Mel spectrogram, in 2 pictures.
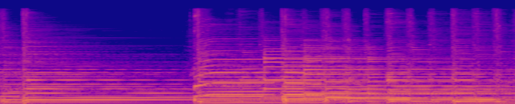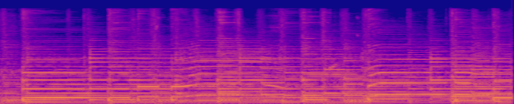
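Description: Instrumental acoustic guitar music: a chord rings out and fades for the first two seconds, then the playing picks up again with plucked and strummed notes.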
